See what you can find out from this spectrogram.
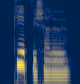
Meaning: representative
- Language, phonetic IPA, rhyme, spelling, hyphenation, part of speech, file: Hungarian, [ˈkeːpviʃɛløː], -løː, képviselő, kép‧vi‧se‧lő, noun, Hu-képviselő.ogg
